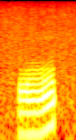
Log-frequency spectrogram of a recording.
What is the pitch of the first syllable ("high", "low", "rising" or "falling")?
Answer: rising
